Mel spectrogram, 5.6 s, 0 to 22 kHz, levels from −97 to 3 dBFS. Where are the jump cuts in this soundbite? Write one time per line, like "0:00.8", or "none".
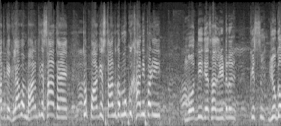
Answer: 0:03.5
